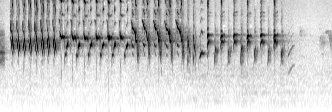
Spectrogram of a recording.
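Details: Song of a goldfinch × canary mule: an unbroken, fast stream of high chirps and trills lasting over three seconds, changing note shape several times before stopping abruptly.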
